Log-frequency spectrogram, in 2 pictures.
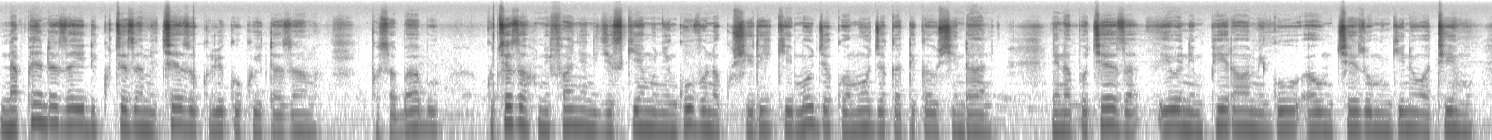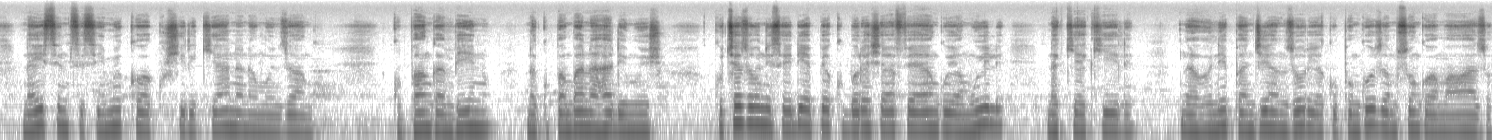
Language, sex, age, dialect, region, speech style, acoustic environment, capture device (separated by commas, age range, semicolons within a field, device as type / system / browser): Swahili, male, 18-24, Kenya - Mombasa, Kenya, relaxed; focused, silence, desktop / Windows / Chrome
